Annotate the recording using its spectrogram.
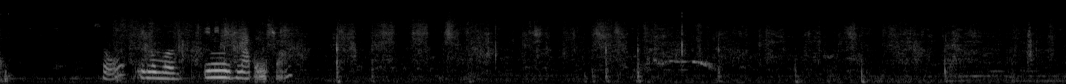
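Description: Plastic gloves crinkle and rustle while hands knead crumbly dough in a bowl.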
